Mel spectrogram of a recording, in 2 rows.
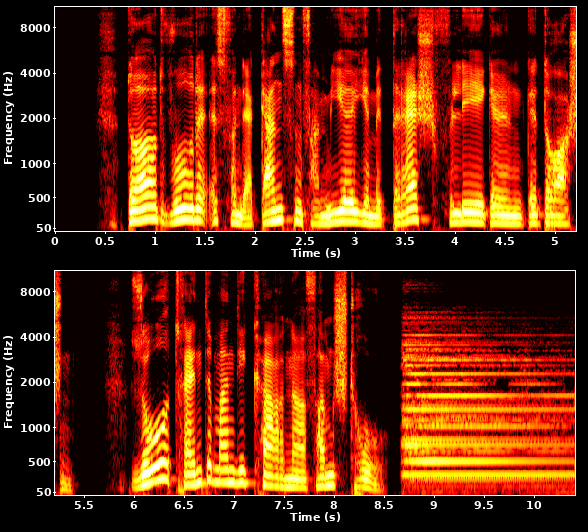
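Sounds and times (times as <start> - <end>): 
speech: 0.5 - 8.6
tower clock bell striking: 8.7 - 10.4.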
